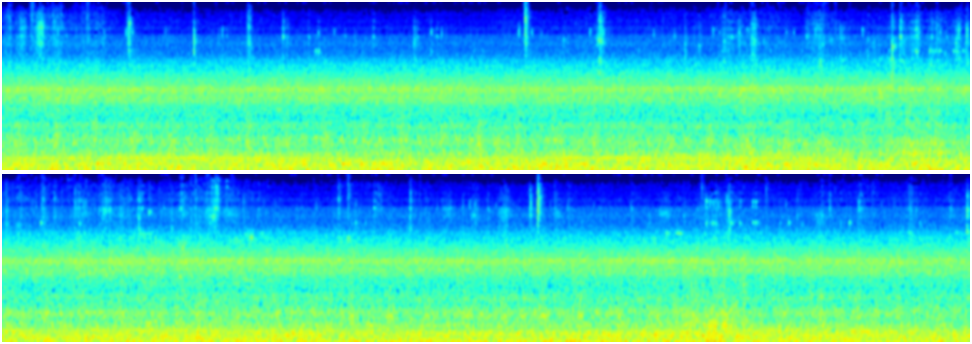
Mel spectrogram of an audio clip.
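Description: Keisei Skyliner electric train running along the line: a steady rumble of wheels on rails with a faint, even hum that weakens about halfway through.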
